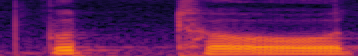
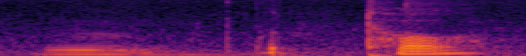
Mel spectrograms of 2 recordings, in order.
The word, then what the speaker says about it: Buddho: But usually I use Buddho, Dhammo, Sangho, the Buddha, the Dhamma, and the Sangha. Which is how they say it in Thai. Buddho, name of the Buddha, Dhammo, name of the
